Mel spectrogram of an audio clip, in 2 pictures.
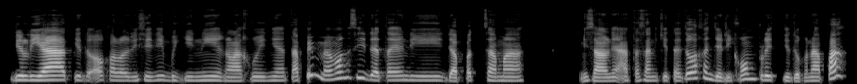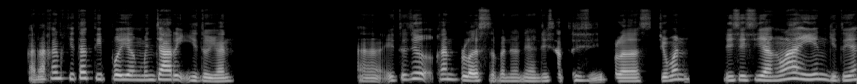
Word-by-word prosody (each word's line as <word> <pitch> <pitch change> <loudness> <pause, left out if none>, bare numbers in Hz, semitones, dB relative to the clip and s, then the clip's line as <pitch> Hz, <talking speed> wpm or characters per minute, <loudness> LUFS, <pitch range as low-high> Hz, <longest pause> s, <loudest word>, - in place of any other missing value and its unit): dilihat 200 0 +8
gitu, 195 -2 -5
"Oh, - - -1
kalau 185 -1 0
di 180 - -5
sini 195 0 -5
begini, 185 +1 -3
ngelakuinnya." 180 +2 -2
Tapi 435 - -1
memang 280 +4 0
sih, 305 - 0
data 195 -1 0
yang 195 +1 -1
didapat 190 -3 -2
sama 180 -1 +2 0.6
misalnya 170 -1 +2
atasan 180 +2 -4
kita, 180 -1 -5
itu 260 - +1
akan 280 -2 0
jadi 180 -3 -2
komplit 210 -4 -1
gitu, 155 -2 -3
kenapa? 175 +1 +2 0.5
Karena - - -1
kan 280 - 0
kita 285 +2 0
tipe 240 -4 -1
yang 215 -1 +1
mencari 215 0 +4
gitu 175 -3 -2
kan. 150 +2 0 1.3
Eee, 150 +3 -4
itu 185 - -7
tuh 270 - +2
kan 240 0 0
plus 180 -4 +3
sebenarnya, 160 -1 -4
di - - -3
satu - - -6
sisi 185 - -5
plus, 155 0 +2 0.2
cuman 225 +8 0 0.4
di 190 - 0
sisi 200 +1 -1
yang 185 0 +4
lain 240 -3 +4
gitu 190 0 -5
190 Hz, 170 wpm, -23 LUFS, 175-215 Hz, 1.3 s, dilihat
